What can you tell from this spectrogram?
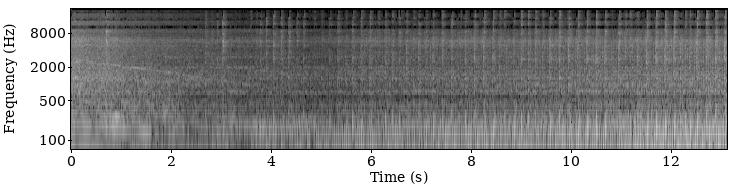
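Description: Two-stroke settles into a steady buzzing run and then climbs smoothly in revs with no misfire or stumble, running healthy.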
